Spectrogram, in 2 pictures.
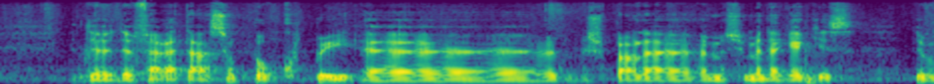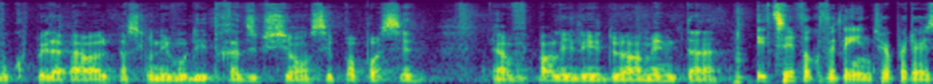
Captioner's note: speaking French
